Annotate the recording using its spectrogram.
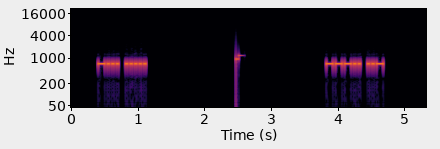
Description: Morse code, heard as a keyed tone, about 36 wpm, 700 Hz. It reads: B5 8U
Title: Single-Letter Single-Number 35wpm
